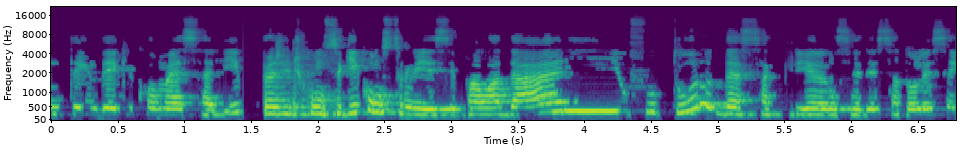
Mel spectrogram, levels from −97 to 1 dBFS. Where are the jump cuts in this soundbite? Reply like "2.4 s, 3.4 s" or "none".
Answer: 1.4 s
